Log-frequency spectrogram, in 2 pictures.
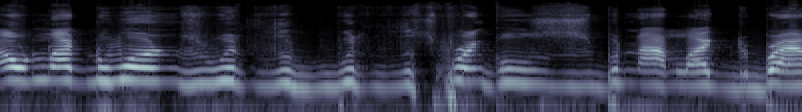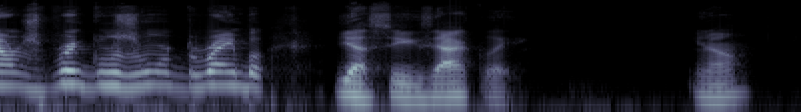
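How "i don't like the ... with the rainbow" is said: voice pushed way up high. Imagining meeting him at a donut shop: Bill Cosby impression. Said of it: "you saw Bill Cosby".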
